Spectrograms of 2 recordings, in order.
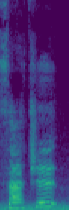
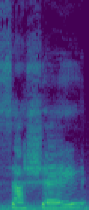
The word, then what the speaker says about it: sachet: like a total dum-dum i pronounced it heart sachet and it's kind of like pronouncing crochet crochet apparently it's french so it's heart sachet and i'm like i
